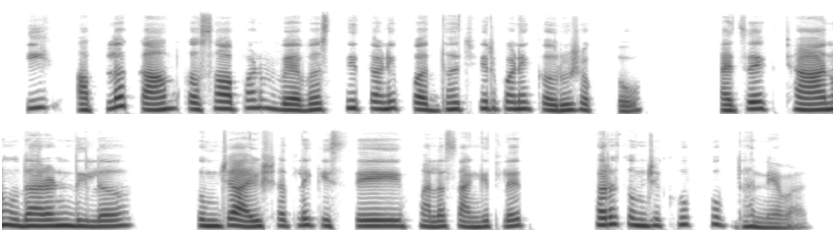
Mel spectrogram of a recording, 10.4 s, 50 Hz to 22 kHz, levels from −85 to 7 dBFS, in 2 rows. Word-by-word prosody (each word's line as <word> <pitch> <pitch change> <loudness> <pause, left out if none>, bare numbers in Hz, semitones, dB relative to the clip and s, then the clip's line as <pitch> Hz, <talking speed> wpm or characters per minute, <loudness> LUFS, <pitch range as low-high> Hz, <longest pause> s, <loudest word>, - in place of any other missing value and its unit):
की 275 +2 -3 0.2
आपलं 205 +9 +1
काम 215 +2 +3
कसं 230 +2 -1
आपण 265 +3 +1
व्यवस्थित 215 +6 +1
आणि 245 +1 +2
पद्धतशीरपणे 230 +4 0
करू 195 -2 +2
शकतो, 190 -5 -4 0.5
ह्याचं 195 +4 +1
एक 245 -3 +1
छान 210 0 +5
उदाहरण 210 0 +4
दिलं. 200 +1 +1 0.4
तुमच्या 210 +1 +4
आयुष्यातले 205 +4 0
किस्से 200 0 0 0.2
मला 190 0 0
सांगितलेत. 190 +3 -2 0.5
खरंच 260 +3 +2
तुमचे 220 -2 +1
खूप-खूप 255 -1 -6
धन्यवाद. 160 -4 -3
210 Hz, 140 wpm, -21 LUFS, 195-240 Hz, 0.5 s, छान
